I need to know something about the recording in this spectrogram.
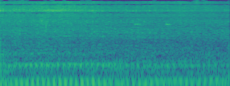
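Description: An engine running steadily at idle: a low hum with a fast, even pulse.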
